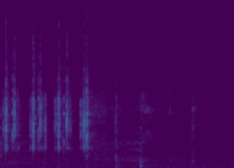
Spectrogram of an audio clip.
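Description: Small plastic toy pellet gun handled up close: a quick run of light plastic clicks and rattles in the first second, as its trigger and parts are worked by hand.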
